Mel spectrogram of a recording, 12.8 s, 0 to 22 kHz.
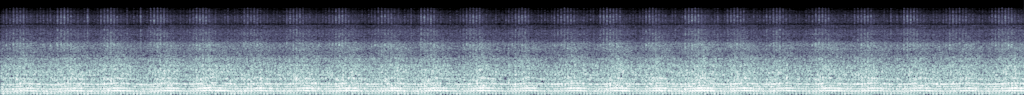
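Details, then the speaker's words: John Deere JA60 push mower with a replacement tank, new fuel line and cleaned carb, at raised throttle: the pitch wavers about twice a second, still surging with an air filter fitted. Lean surging from debris caught in a carb jet. "Tried it a couple times. I got some debris caught up in one of them jets on there."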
